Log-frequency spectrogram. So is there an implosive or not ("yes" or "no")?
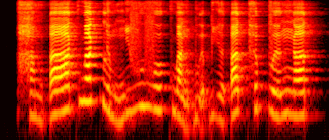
yes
